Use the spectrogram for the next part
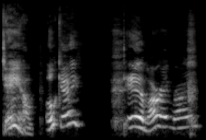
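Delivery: high-pitched, drawn-out comic disbelief; playfully exaggerated surprise; mock startled. Acting out reaction to a crash.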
